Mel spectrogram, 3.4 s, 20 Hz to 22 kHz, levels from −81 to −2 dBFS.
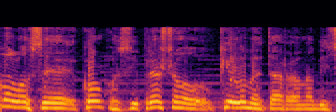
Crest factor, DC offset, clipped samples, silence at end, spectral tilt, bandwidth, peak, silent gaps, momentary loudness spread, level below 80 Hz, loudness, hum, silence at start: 10 dB; under 0.1%; under 0.1%; 0 s; -5.5 dB/octave; 8.4 kHz; -6 dBFS; none; 5 LU; -50 dBFS; -17 LUFS; none; 0 s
